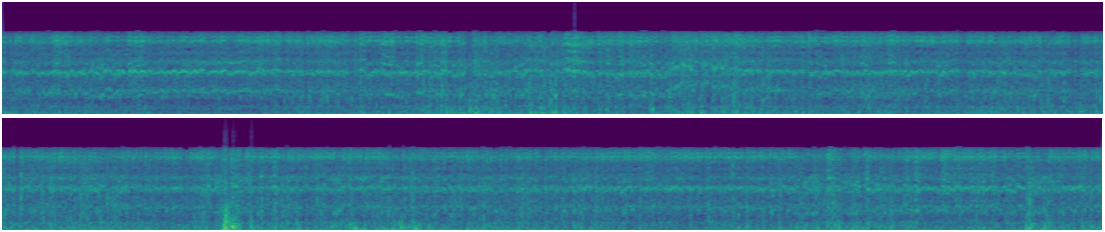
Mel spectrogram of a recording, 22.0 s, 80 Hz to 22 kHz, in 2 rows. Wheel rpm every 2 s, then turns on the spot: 230, 210, 230, 230, 250, 230, 230, 230, 220, 220, 210.
none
